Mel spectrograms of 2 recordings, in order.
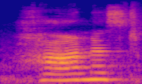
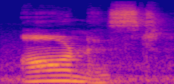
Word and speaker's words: honest: ஹானஸ்ட் கிடையாது, ஆனஸ்ட்.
